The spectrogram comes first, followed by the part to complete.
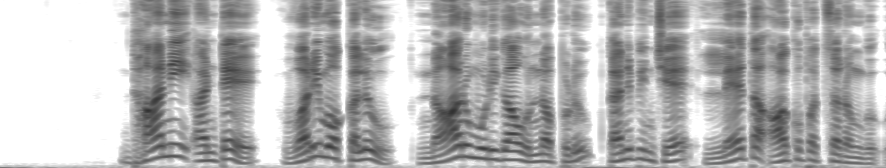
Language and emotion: Telugu, neutral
